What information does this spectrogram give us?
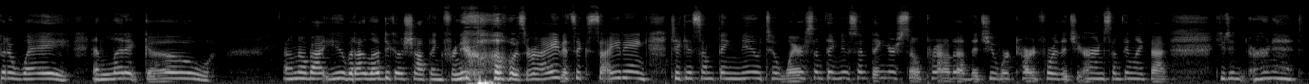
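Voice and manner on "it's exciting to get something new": ordinary delivery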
